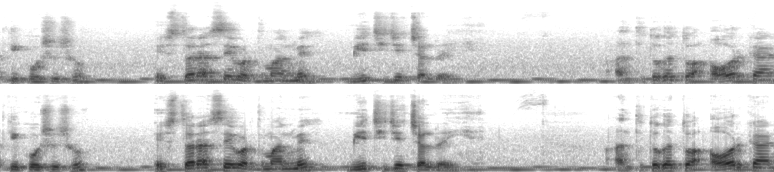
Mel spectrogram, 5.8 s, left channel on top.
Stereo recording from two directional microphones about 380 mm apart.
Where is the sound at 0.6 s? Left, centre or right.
Left.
